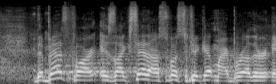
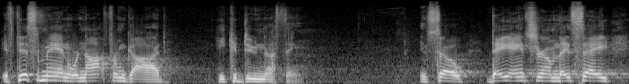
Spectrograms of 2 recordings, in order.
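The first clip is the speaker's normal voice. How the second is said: normal talking voice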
